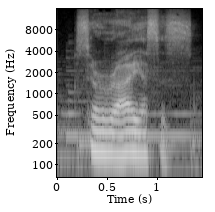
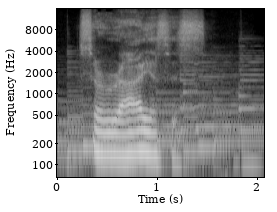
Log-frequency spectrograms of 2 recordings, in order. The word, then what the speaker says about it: psoriasis: letter p do take note that all the letter s's are regular sounding ss and the letters o a and the second letter i are swa's sounding vowels lastly the first letter i is a long i as indicated by the macron sign on top of it so the right way to say this word is psoriasis again psoriasis this is the tenth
